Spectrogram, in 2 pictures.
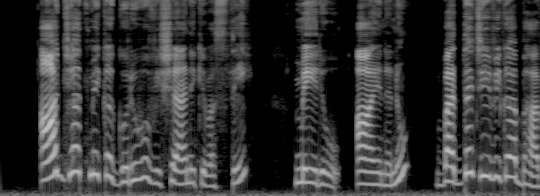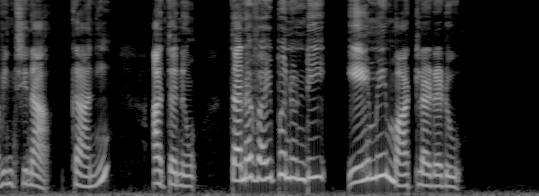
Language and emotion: Telugu, neutral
